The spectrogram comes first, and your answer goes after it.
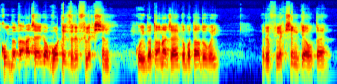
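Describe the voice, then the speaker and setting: A man with an Indian accent runs a live physics class online, drawing students out with repeated questions and dictating definitions at a slow pace. He speaks at a medium pitch with fairly even intonation.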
